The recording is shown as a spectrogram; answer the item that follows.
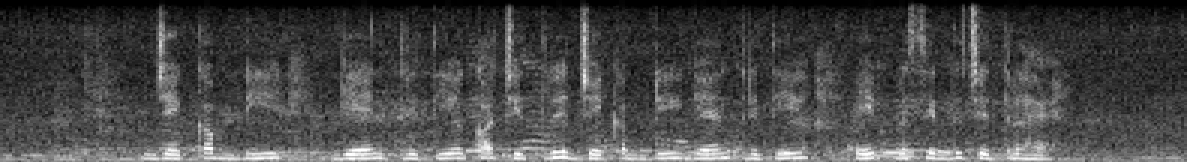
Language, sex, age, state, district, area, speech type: Hindi, female, 18-30, Madhya Pradesh, Harda, urban, read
